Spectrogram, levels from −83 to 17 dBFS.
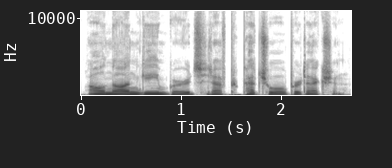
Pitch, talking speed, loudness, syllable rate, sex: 130 Hz, 180 wpm, -15 LUFS, 4.8 syllables/s, male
